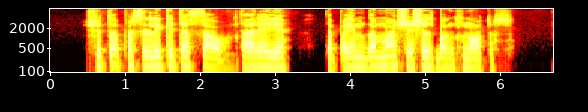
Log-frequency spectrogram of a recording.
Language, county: Lithuanian, Šiauliai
